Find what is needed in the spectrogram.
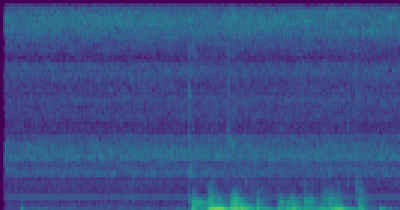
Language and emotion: Russian, sad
